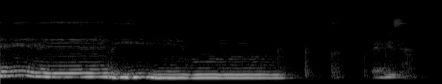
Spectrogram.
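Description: A man singing a Telugu song unaccompanied, holding a long drawn-out note that wavers at first and then holds steady, ending about three seconds in.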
